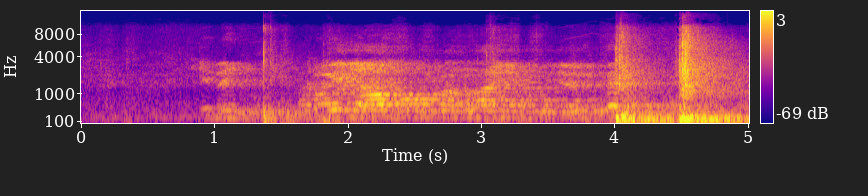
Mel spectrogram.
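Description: A man shouts across a large echoing hall.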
